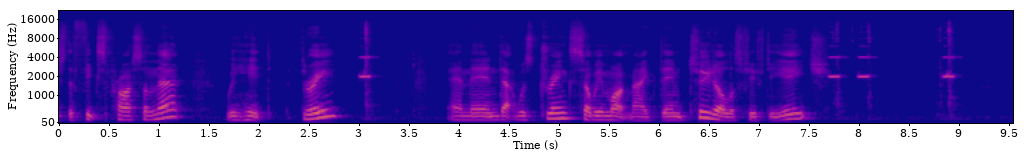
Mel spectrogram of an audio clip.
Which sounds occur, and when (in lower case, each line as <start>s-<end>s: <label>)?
0.0s-1.2s: man speaking
0.0s-9.5s: mechanisms
1.2s-1.6s: breathing
1.6s-2.1s: man speaking
2.4s-2.9s: man speaking
3.0s-3.1s: generic impact sounds
3.0s-3.2s: keypress tone
3.3s-3.4s: tick
3.5s-3.7s: generic impact sounds
3.9s-7.6s: man speaking
7.7s-7.8s: keypress tone
7.7s-7.8s: generic impact sounds
8.0s-8.2s: keypress tone
8.0s-8.2s: generic impact sounds
8.8s-9.0s: generic impact sounds
8.8s-9.0s: keypress tone
9.0s-9.5s: breathing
